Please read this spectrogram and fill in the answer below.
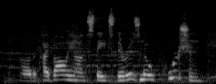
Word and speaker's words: Kybalion: y sounds you know it would have been a long I sound K bang and every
